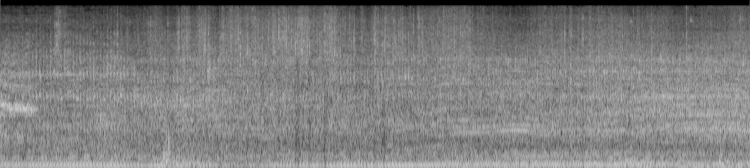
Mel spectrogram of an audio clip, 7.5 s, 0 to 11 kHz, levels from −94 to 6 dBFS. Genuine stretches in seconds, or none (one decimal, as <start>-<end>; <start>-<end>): 0.0-7.5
